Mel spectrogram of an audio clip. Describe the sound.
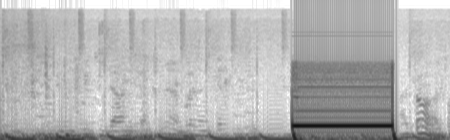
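A single steady telephone ringing tone sounds loudly for about one second at the start of a call, set against a low, rhythmic background.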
